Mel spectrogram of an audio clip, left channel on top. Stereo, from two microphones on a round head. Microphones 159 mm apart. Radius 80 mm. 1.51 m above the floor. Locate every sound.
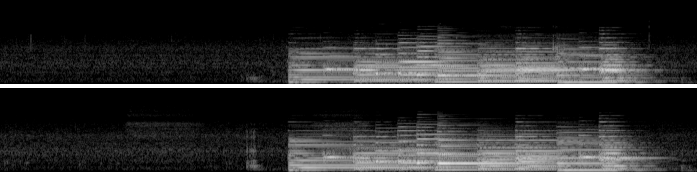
2.9 s a piano: 20° right (ahead or behind), 0.6 m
